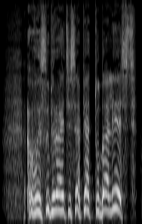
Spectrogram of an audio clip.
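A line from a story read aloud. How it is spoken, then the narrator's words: Exclaiming. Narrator (Russian): воскликнул Раневский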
